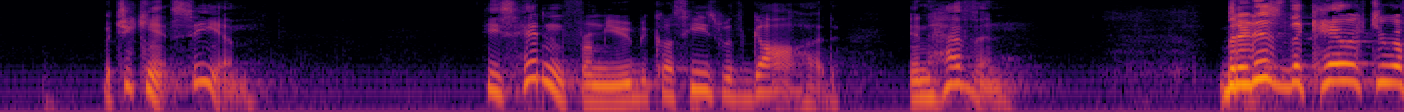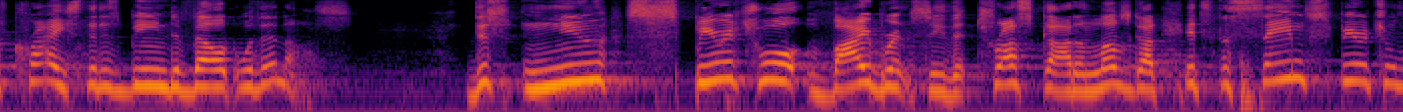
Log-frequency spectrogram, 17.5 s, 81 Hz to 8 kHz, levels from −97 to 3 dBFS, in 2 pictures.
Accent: American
